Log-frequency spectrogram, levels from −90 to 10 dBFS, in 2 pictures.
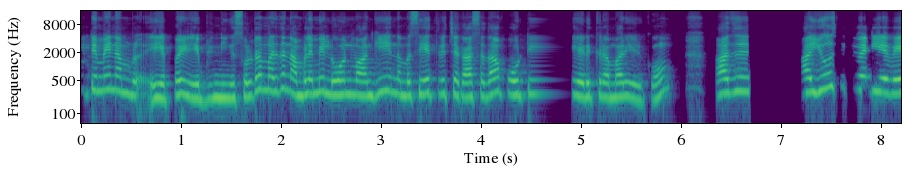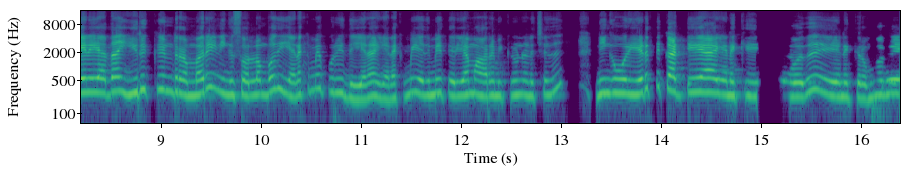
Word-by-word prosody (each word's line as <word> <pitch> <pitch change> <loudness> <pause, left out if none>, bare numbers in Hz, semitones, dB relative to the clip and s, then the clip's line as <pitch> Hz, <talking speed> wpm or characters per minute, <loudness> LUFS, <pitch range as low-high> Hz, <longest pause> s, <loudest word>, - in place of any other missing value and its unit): கிட்டயுமே 315 +4 +2
நம்ம 270 -5 -2 0.3
எப்ப 220 +4 -7 0.2
எப்படி 205 +2 -5
நீங்க 215 0 0
சொல்ற 235 +8 +1
மாரி 310 -1 +1
தான் 310 -6 +1
நம்மளுமே 265 +3 +2
லோன் 260 +1 +2
வாங்கி 245 +4 0
நம்ம 245 -2 -1
சேர்த்து 265 0 0
வச்ச 265 - -2
காச 230 +1 +1
தான் 285 0 +1
போட்டு 255 +1 -1 0.5
எடுக்குற 230 0 -1
மாரி 230 +1 +1
இருக்கும். 210 - -5 0.6
அது 285 +2 +1 0.8
யோசிக்க 365 0 -3
வேண்டிய 310 -2 +4
வேலையா 290 +1 +6
தான் 305 -2 +4
இருக்குன்ற 315 -2 -2
மாரி 270 +8 +2
நீங்க 255 -2 -2
சொல்லும்போது 260 +6 -1
எனக்குமே 310 +8 -4
புரியுது. 280 -7 -4
ஏன்னா, 230 - +1
எனக்குமே 215 +7 -5
எதுவுமே 255 +2 -2
தெரியாம 255 +2 -1
ஆரம்பிக்கனும்னு 245 +1 -4
நினைச்சது 255 +6 -7 0.4
நீங்க 275 +1 -1
ஒரு 270 - +1
எடுத்துக்காட்டியா 295 -4 +4 0.2
எனக்கு 245 0 -3
இருக்கும்போது 235 +3 -4 0.3
எனக்கு 230 -1 -4
ரொம்பவே 255 +5 0
260 Hz, 160 wpm, -21 LUFS, 240-290 Hz, 0.8 s, வேலையா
